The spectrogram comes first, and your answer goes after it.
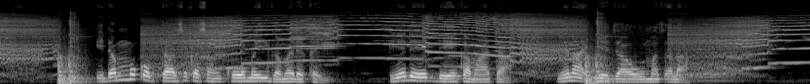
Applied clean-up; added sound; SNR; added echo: none; Squeak / Slam; 8 dB; none.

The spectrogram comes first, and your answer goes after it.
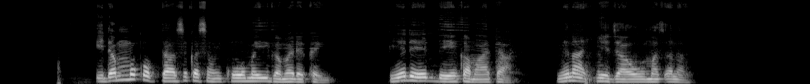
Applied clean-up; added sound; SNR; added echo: neural mask model DeepFilterNet 3.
